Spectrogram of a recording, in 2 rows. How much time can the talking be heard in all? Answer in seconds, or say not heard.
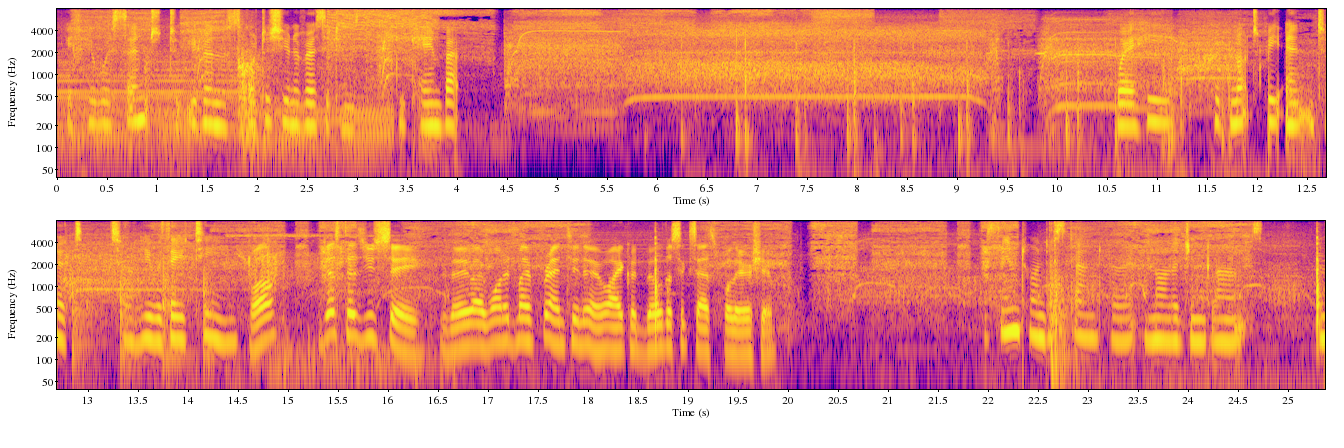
17 s.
